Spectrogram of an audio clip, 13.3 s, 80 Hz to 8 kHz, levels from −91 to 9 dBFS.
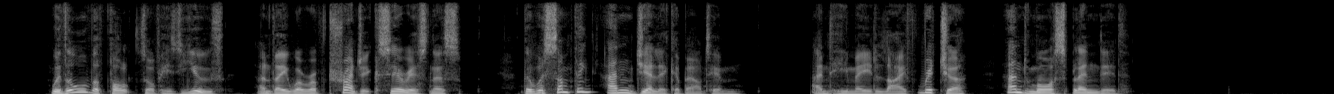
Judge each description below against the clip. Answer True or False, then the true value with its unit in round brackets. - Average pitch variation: False (7.2 semitones)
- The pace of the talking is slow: True (120 wpm)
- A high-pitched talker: False (110 Hz)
